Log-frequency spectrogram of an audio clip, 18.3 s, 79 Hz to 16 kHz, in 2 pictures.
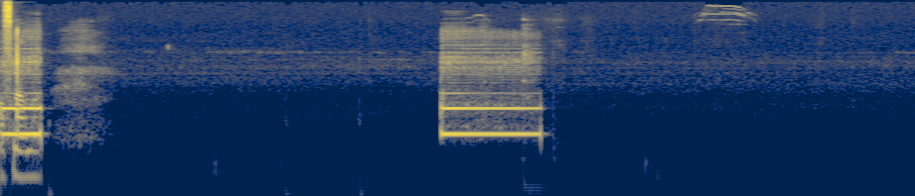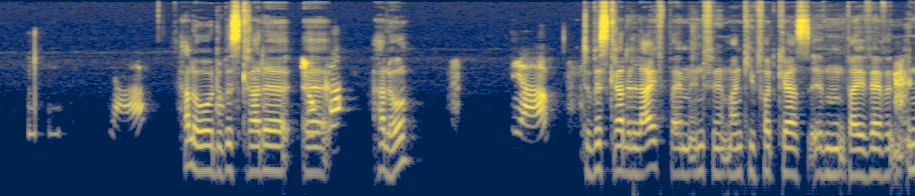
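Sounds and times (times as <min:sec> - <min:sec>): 
loud steady electronic phone tone on speakerphone: 0:00.0 - 0:00.5, 0:04.4 - 0:05.5
speech: 0:00.0 - 0:00.6, 0:11.0 - 0:13.4, 0:14.4 - 0:18.2.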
